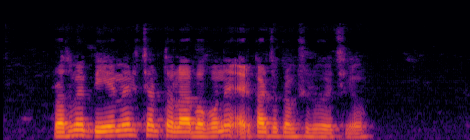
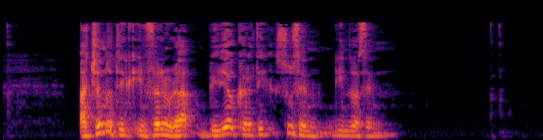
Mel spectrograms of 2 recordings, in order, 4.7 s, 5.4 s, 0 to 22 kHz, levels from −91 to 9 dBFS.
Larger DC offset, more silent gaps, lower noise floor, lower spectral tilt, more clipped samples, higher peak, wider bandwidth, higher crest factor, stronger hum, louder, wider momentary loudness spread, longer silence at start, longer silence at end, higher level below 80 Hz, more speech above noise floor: neither; neither; second, -69 dBFS vs -81 dBFS; first, -8.5 dB/octave vs -4.5 dB/octave; neither; second, -6 dBFS vs -2 dBFS; second, 9 kHz vs 11.5 kHz; about the same, 18 dB vs 20 dB; neither; about the same, -22 LUFS vs -21 LUFS; about the same, 12 LU vs 10 LU; second, 0.55 s vs 0.8 s; second, 1 s vs 1.5 s; about the same, -58 dBFS vs -62 dBFS; second, 47 dB vs 61 dB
